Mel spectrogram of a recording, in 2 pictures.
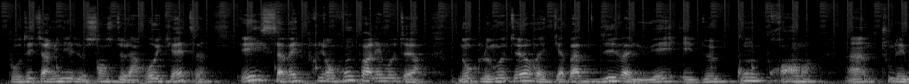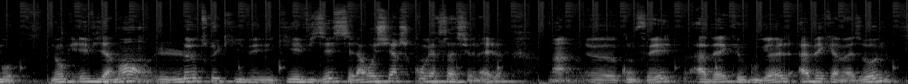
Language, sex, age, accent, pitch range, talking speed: French, male, 50-69, French, 115-145 Hz, 165 wpm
